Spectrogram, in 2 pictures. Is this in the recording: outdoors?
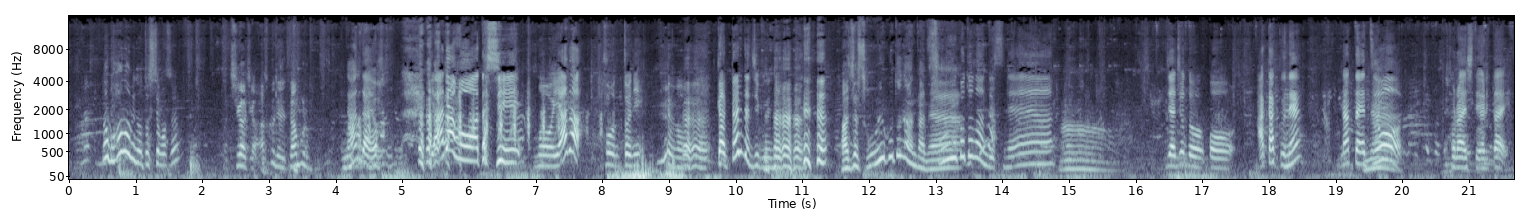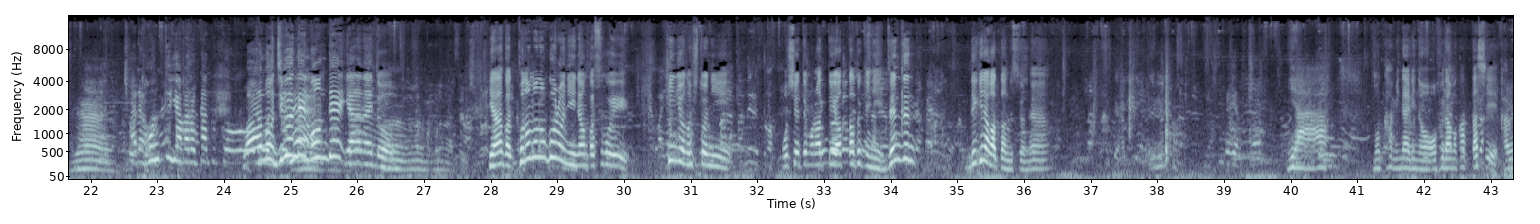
yes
